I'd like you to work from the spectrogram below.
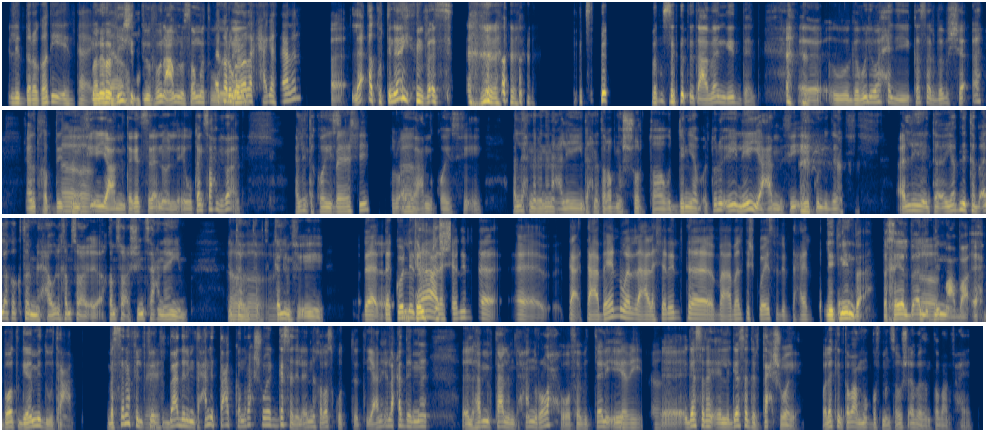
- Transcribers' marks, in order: laughing while speaking: "ما أنا ما فيش"; laughing while speaking: "نايم بس"; laugh; unintelligible speech; laugh; chuckle; chuckle
- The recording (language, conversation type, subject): Arabic, podcast, إزاي بتلاقي الإلهام لما تكون مُحبط؟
